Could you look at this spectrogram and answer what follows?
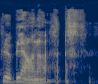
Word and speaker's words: Ljubljana: thank you for having me how do you pronounce the University's name properly sorry uh it's the University of Ljubljana okay all right yeah yeah no problem well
